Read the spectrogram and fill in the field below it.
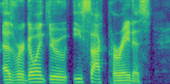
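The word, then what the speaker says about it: Paredes: what it's thid so let's try to hammer this pronunciation down paradus Bingo caps nailed it that is the man's name that is what everybody should call him not not Isaac not paridis right let's remember this paradus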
